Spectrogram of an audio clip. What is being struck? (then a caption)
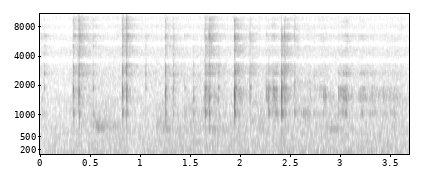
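Small clear hard plastic cube box. Long manicured nails tap on a small, hollow, transparent hard-plastic cube box held in the hands, nearly empty except for a small green item inside. About a dozen quiet, sharp, bright clicks come in an uneven rhythm, some in quick pairs, each dying away almost at once. A faint hiss sits underneath.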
